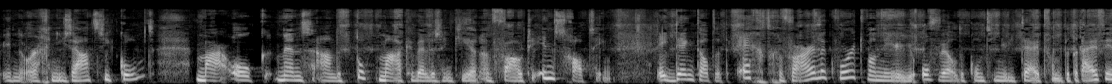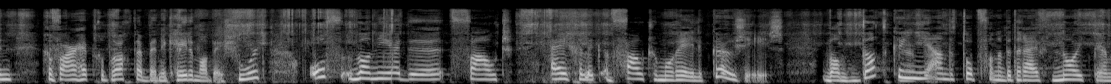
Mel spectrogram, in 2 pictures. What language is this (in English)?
Dutch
